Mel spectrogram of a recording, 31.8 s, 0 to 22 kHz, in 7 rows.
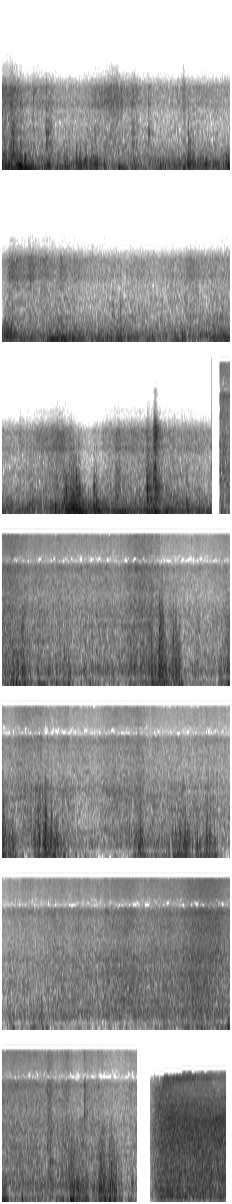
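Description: Typhoon-force wind gusting and buffeting the microphone, with storm-surge waves surging over a seawall. About 13 seconds in the sound cuts abruptly to a brighter, steady hiss of gale wind and rain, rising and falling in gusts.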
